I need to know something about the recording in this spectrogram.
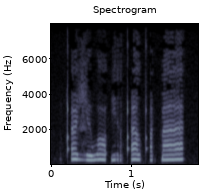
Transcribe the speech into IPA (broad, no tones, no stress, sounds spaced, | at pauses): qʼ ɨ ɮ ɘ w ɔ ʔ i r qʼ e lˠ qʼ ɐ k͡p a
